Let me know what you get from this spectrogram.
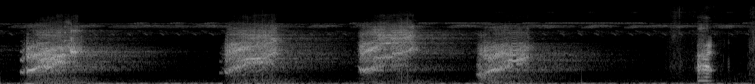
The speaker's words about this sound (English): I don't think I've ever heard birds like that. What were those?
